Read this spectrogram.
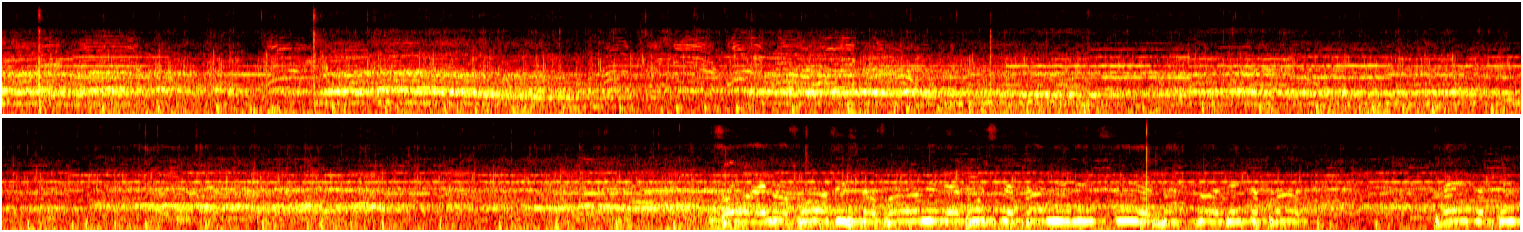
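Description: A huge crowd of fans chants and sings loudly outdoors.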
